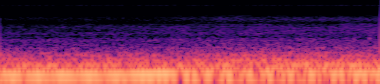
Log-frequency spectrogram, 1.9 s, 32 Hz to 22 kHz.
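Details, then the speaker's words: 2005 or 2006 Dodge Dakota, mileage unknown, heard while rolling: deep, steady growl rumbling from the front end, loud, a rolling noise pointing to hub bearings; suspected worn front wheel hub bearing, not yet confirmed on a lift. "oh guys it sounds like it's in the front i mean that's easy enough guys not so oh yeah it's real loud"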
